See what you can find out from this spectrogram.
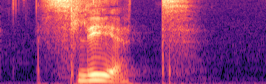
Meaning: smooth (free from irregularities, of a surface or the like)
- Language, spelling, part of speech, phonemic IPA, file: Swedish, slät, adjective, /slɛːt/, Sv-slät.ogg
